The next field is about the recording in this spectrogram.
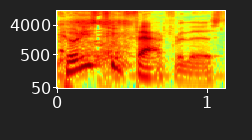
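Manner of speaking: hushed, secretive whisper. Acting out a remark whispered to someone: imitating a whisper. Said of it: "She just whispers to you".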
